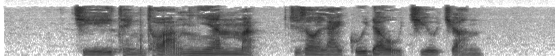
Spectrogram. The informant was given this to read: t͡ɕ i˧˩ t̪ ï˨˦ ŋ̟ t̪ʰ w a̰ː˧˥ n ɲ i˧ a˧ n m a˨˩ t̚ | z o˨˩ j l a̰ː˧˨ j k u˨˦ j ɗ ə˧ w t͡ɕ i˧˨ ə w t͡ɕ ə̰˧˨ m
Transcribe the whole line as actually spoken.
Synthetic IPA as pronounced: t͡ɕ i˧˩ t̪ʰ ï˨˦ ŋ̟ t̪ʰ w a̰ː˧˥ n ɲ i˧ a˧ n m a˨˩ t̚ | z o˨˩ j l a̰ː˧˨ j k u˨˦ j ɗ ə˨˩ w t͡ɕ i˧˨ ə w t͡ɕ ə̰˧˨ n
